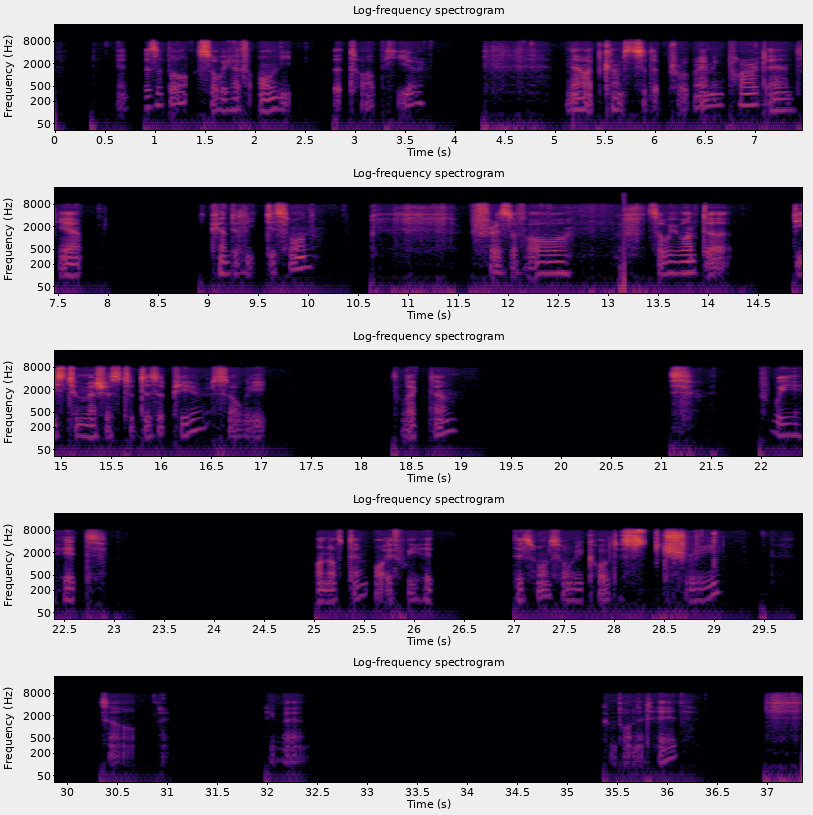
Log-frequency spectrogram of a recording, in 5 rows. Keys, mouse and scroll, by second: 0.5 click, 1.3 right click, 1.5 s, 1.7 d, 2.0-3.2 scroll up 1, 3.2 click, 6.7 right click, 7.1-7.6 scroll down 1, 7.6 click, 9.6 Delete, 10.0 right click, 11.2 click, 13.1 F11, 14.9 click, 15.4 click, 16.5-18.6 shift+drag, 19.1-21.1 scroll up 1, 21.1 click, 23.5-24.4 scroll up 1, 24.4 click, 27.6 F2, 28.4-28.8 typing, 28.8 Return, 30.8 right click, 35.2 click, 36.1 right click, 36.6 click, 37.0 right click.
